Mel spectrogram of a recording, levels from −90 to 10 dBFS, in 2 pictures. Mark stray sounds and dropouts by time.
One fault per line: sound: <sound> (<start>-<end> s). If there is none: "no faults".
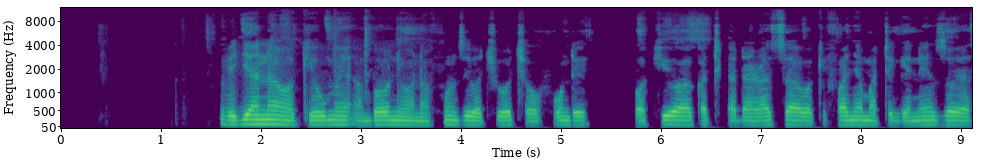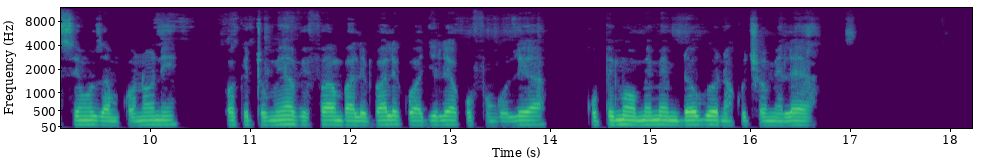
no faults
